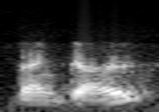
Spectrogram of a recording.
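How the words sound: The name is said with an American accent. "The Americans say"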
